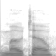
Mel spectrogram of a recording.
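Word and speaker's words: Mutou: Now, I think they say like Moto in the show for the Americanized, but it's spelled like M-U-T-O-U, so, like Yugi Moto, who solves the ancient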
